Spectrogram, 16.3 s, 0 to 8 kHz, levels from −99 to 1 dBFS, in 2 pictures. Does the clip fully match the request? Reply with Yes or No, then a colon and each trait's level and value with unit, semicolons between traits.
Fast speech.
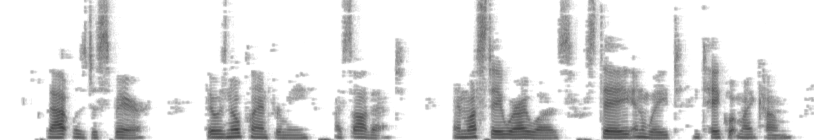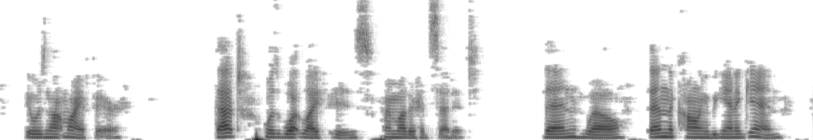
No: average, 175 wpm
